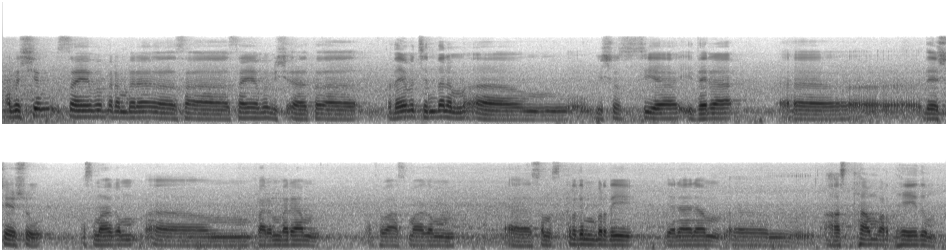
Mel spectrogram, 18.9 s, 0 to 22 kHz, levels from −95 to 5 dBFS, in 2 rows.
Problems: constant background noise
